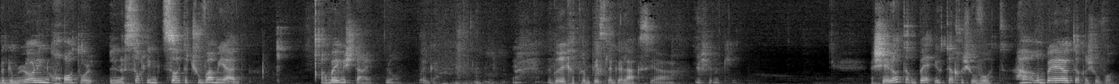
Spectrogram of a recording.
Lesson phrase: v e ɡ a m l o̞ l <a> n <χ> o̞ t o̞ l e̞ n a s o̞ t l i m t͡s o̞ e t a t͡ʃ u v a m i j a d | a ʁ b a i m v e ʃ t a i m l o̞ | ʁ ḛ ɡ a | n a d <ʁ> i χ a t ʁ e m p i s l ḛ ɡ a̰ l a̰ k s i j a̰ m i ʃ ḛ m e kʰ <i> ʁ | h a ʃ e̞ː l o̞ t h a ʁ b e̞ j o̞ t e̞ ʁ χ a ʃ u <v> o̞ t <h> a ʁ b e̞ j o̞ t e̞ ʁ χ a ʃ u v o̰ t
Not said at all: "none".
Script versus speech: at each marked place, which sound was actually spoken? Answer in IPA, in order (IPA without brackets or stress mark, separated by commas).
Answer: i, χ, ʁ, i, v, h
